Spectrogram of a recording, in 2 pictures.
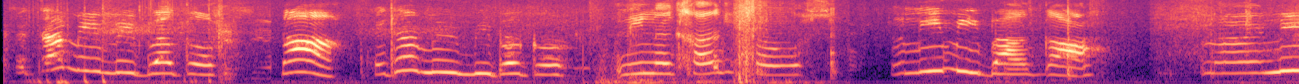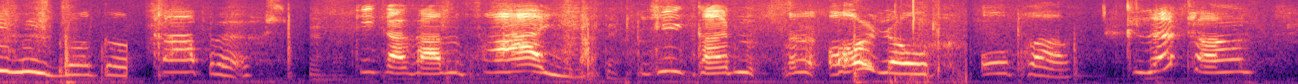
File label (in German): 2 Jahre, Tonbeispiel, Sprache; • ahmt Fegen, Kochen nach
